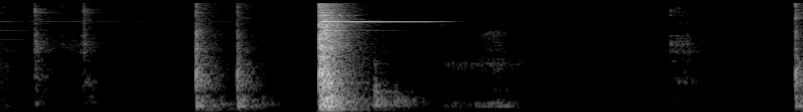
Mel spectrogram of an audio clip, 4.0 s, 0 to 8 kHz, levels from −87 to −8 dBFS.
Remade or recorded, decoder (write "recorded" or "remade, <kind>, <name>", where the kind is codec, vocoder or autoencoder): recorded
